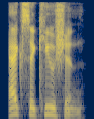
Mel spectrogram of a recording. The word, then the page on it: execution: èksəkjúːʃən; エクサキューション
